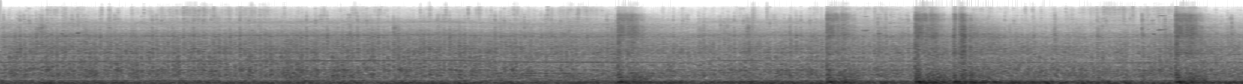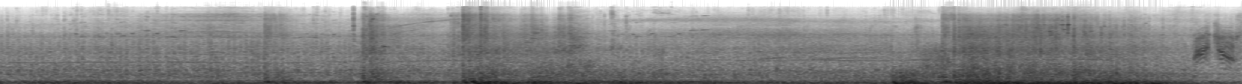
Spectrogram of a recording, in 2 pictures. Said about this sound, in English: Oh, they got some fast artillery.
